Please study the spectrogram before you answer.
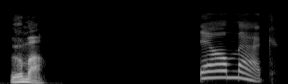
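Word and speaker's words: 음악: It's spelled eung a k, but the m slides over, so we say eum ak.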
